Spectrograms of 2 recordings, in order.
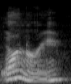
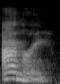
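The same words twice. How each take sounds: First: The first syllable has an r sound. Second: The first syllable has no r sound. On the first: The speaker calls it right. "instead of ornery" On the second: The speaker calls it wrong. "they said ornery"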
